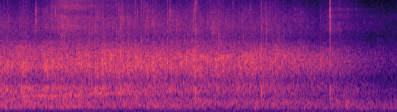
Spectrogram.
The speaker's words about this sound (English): Oh, applause. Thank you.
